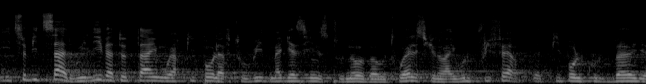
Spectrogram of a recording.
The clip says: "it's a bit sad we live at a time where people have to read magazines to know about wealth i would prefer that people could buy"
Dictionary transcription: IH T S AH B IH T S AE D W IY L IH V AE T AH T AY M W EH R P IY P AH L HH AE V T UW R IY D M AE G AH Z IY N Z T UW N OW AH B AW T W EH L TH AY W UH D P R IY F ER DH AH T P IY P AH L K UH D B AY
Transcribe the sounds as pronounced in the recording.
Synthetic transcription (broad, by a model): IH T S AH B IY T S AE D W IY L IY V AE T AH T AY M W EH R P IY P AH L HH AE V T UW R IY D M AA G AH Z IY N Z T UW N OW AH B AW T W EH L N AY W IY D P R IY F ER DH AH T P IY P AH L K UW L B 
